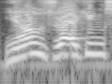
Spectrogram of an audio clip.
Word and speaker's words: Jomsvikings: I'm having a hard time pronouncing these letters. But they can at least try. Oh, in fiction. Yoms-vikings are the focus of E.R.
